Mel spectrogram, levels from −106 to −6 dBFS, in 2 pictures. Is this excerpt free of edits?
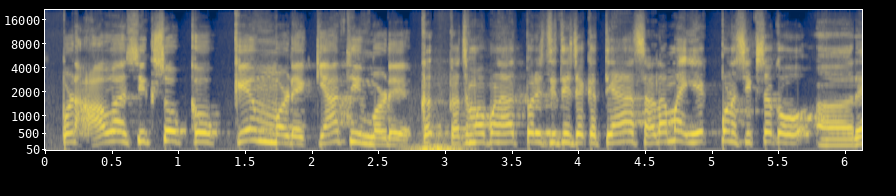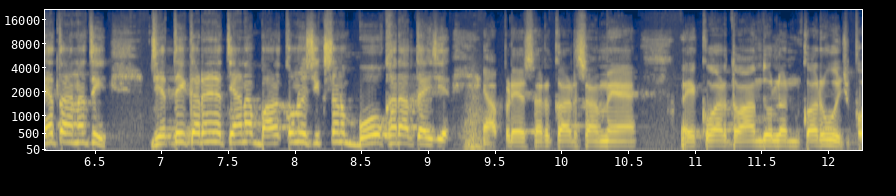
no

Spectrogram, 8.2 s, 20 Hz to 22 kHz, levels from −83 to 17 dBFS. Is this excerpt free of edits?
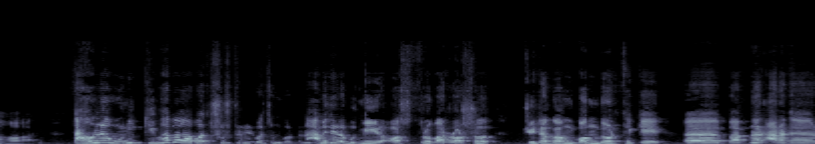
no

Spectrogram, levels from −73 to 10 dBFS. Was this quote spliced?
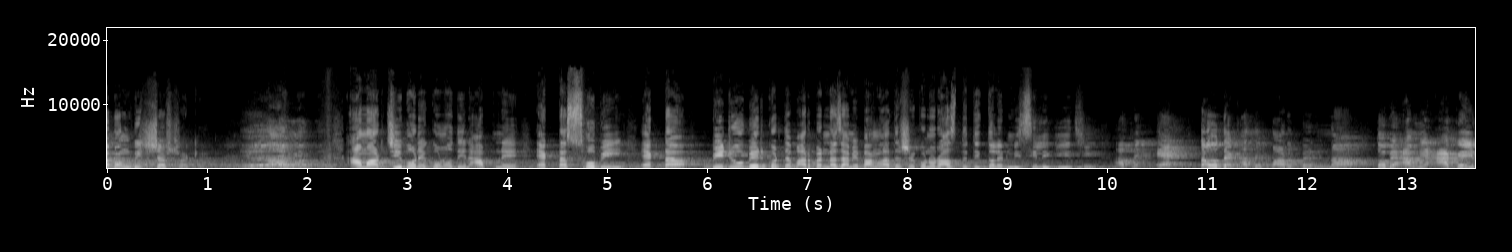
yes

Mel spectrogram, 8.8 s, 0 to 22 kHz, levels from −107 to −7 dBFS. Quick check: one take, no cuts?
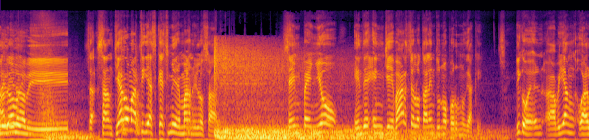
no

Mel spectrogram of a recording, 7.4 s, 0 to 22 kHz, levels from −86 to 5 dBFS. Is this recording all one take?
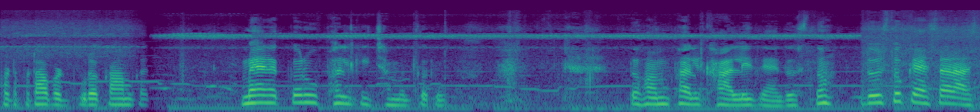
no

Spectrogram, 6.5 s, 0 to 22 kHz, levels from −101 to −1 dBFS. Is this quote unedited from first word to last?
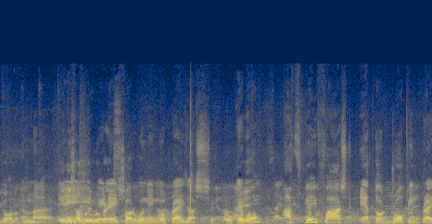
yes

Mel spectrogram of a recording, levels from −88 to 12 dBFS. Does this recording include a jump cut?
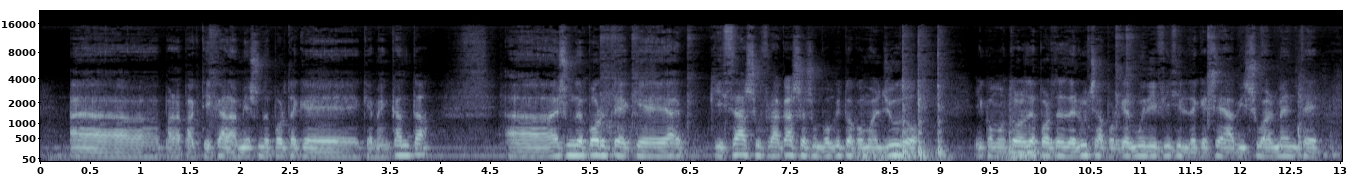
yes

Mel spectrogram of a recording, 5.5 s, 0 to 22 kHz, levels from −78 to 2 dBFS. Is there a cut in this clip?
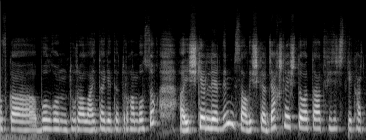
no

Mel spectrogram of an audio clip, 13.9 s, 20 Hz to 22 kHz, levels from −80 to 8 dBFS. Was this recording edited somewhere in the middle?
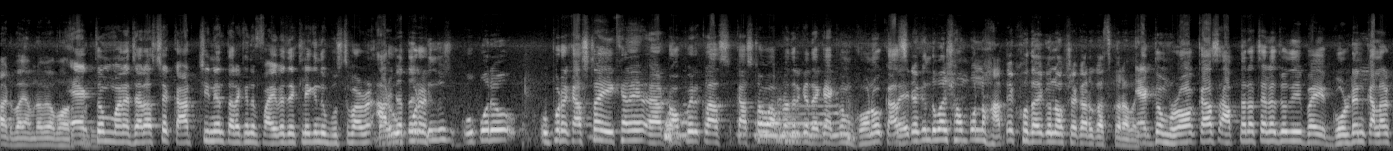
no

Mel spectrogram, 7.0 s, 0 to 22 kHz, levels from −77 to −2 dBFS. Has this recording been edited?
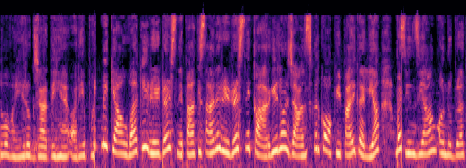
yes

